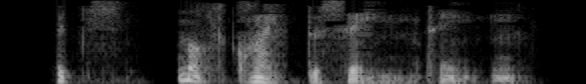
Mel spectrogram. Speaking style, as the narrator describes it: murmured Oscar

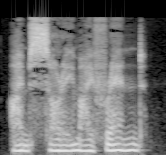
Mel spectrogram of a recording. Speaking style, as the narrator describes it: he whispered

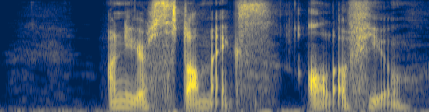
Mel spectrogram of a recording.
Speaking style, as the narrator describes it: he barked

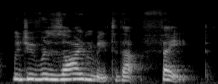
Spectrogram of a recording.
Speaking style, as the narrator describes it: Wanu sighs as loudly as he can

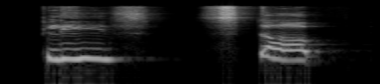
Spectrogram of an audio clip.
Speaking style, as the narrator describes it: she begged

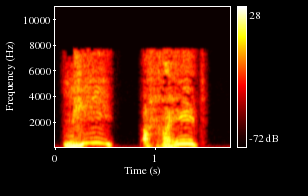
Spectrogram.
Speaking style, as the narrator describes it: exclaimed Passepartout

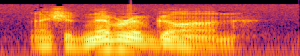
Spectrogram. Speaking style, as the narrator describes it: he muttered

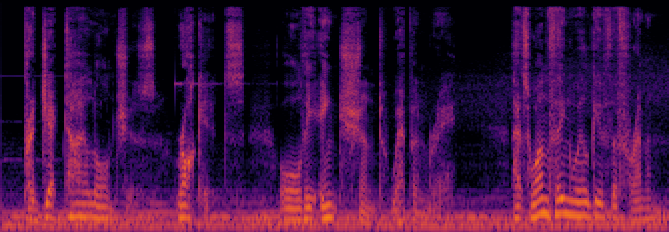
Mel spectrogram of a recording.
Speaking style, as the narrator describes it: Paul whispered

